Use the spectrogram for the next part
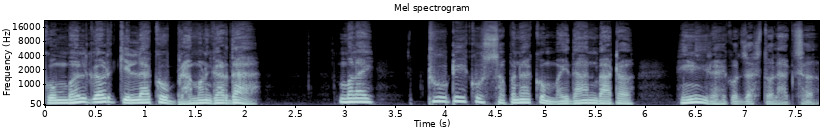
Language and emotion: Nepali, sad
